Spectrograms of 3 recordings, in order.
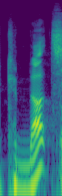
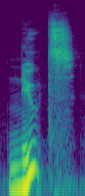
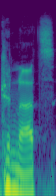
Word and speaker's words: Knut: the audio book uh a rare error by Jim Dale an uh pronounces uh knuts as NES oh uh which I think is kind of interesting because it just like also feels like a kind of wizardy like word I like that the word canuts is like you pronounce the k yeah like that's very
